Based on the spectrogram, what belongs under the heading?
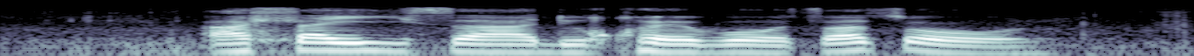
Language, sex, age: Southern Sotho, male, 20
